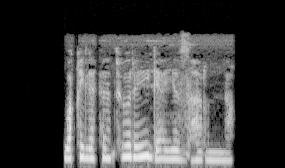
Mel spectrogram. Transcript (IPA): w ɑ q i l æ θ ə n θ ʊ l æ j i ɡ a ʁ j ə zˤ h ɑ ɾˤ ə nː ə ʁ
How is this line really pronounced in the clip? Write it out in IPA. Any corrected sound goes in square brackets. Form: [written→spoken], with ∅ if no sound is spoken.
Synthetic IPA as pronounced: w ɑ q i l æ θ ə n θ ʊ [l→ɾ] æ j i ɡ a [ʁ→ʕ] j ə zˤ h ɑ ɾˤ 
